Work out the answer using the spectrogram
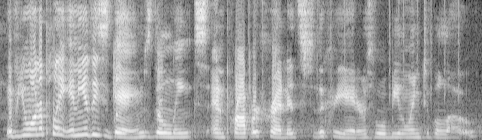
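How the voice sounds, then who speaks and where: A woman's voice: fairly high pitch, a little fast, soft background music. A woman hosting a narrated top list of games, conversational, with personal asides and enthusiastic recommendations. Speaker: video game reviewer, channel host.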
